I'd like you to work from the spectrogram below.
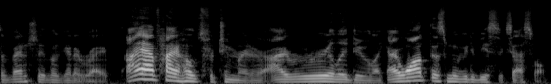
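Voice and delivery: normal talking voice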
